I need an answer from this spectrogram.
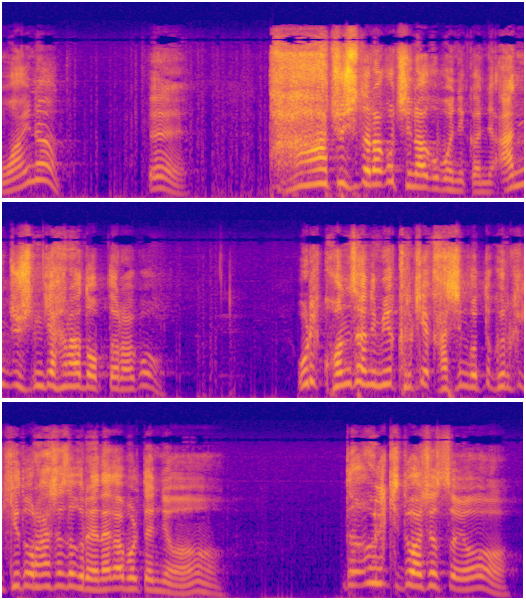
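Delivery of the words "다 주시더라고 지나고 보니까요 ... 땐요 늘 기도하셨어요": preach. Real, not acted. Preaching at full force.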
